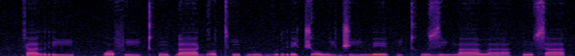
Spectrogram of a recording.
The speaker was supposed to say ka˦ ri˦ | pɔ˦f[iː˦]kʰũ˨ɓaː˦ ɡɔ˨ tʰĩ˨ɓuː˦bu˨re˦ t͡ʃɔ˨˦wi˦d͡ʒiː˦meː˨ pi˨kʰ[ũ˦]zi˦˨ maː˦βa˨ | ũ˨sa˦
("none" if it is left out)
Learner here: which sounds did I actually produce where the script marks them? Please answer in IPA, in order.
iː˦˨, u˦

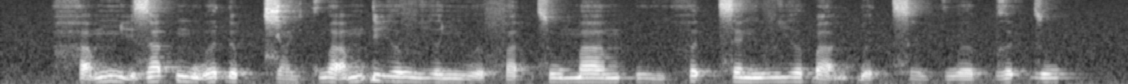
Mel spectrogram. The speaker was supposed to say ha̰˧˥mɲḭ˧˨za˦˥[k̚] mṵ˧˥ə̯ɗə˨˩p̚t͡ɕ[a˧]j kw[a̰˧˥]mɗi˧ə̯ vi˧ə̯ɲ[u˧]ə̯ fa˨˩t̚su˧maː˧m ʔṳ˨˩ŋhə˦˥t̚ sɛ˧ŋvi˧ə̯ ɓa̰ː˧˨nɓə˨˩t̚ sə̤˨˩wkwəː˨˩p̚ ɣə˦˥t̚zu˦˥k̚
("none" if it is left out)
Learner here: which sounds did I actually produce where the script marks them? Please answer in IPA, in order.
t̚, a̤˨˩, a̰˧˥, u˧˩

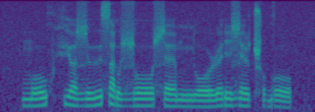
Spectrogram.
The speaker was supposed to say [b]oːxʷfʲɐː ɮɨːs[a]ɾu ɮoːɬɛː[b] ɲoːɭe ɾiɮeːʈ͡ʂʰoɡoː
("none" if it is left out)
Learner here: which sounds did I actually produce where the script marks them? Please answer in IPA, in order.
m, a, m

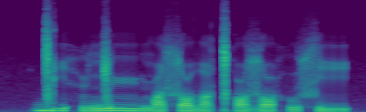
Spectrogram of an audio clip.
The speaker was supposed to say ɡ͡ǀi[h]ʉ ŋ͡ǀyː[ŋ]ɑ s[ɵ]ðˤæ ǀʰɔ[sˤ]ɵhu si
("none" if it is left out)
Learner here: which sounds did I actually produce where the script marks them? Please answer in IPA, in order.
h, m, ɵ, zˤ

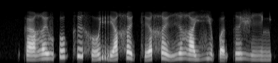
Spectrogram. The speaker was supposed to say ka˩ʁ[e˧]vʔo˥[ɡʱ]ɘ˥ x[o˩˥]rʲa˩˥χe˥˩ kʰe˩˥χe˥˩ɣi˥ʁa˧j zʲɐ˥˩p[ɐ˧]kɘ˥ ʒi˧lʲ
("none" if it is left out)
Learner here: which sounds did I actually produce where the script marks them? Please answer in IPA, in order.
e˧, kʰ, o˩˥, ɐ˩

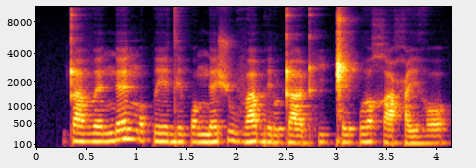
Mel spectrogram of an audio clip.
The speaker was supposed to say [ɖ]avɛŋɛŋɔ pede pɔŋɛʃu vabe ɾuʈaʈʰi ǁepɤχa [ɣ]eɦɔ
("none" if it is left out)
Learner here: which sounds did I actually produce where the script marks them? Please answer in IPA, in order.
ʈ, ħ

